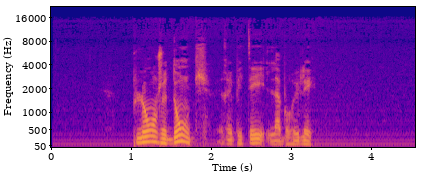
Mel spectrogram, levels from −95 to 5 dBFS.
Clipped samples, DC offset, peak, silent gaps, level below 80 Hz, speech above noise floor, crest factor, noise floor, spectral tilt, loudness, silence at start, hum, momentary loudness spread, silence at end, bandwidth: under 0.1%; under 0.1%; -4 dBFS; none; -52 dBFS; 32 dB; 20 dB; -52 dBFS; -6.5 dB/octave; -22 LUFS; 1.05 s; 50 Hz at -45 dBFS; 13 LU; 1.3 s; 16.5 kHz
